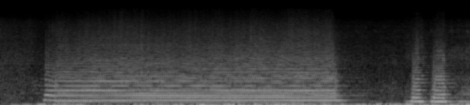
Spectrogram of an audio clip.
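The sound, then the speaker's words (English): A car ferry running between Manitowoc and Ludington, Michigan, heard from a lighthouse deck, blasts its deep horn twice as a salute: first a long, steady, loud toot of about four seconds, then a shorter second toot after a brief pause, with rich harmonic tones. “That's two toots like that, that's a salute to us.”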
